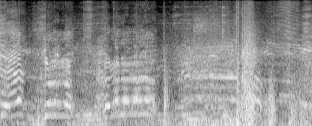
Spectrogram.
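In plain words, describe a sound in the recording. A body slams down hard onto a wrestling mat with a heavy thud.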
